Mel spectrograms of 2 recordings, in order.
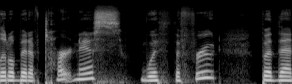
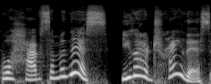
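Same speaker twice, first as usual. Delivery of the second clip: much higher, eager urging; lightly voiced friend, pitched well up; imitating Sharon's offer; 8 semitones higher than usual. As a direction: push a drink on a friend in a lifted voice. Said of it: "She was like".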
